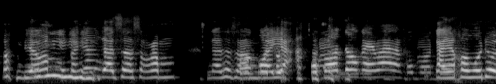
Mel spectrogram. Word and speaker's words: Komodo: Komodo kayak mana? Komodo. Kayak komodo. Ya betul, kalau komodo lebih besar lagi. Betul. Temennya crocodile, saudaranya. Alligator. Alligator, betul. Bacanya alligator. Komodo, bukan kodomo.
